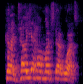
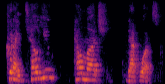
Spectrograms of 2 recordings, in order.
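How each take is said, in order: First: Said in the usual way. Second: Very slow, spaced-out words; measured, with pauses for note-taking; slow dictation. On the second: Shown as a demonstration. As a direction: dictate it word group by word group.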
